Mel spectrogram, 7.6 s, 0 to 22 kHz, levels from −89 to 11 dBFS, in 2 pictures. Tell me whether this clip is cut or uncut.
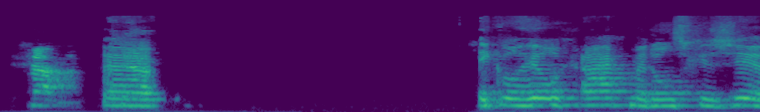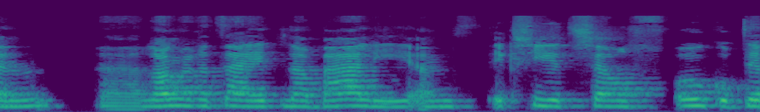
uncut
